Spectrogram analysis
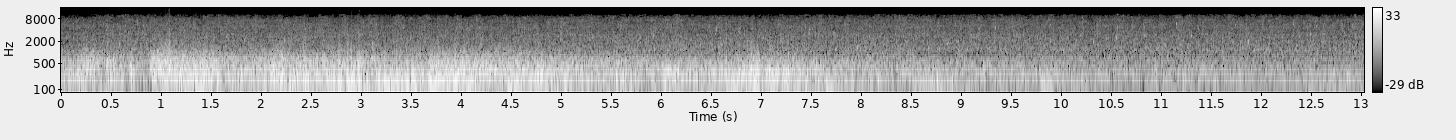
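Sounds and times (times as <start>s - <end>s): rumble of thunder: 0.0s - 13.0s
steady rain: 0.0s - 13.0s.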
